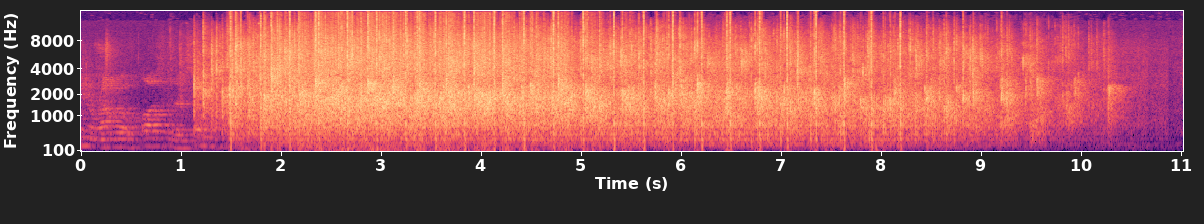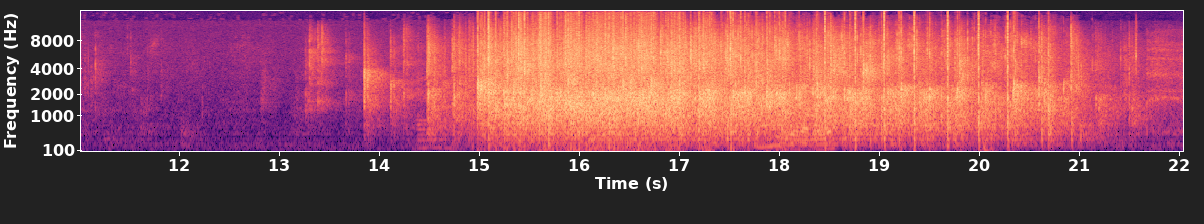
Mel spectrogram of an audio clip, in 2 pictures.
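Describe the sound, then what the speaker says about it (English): City council meeting audience breaks into sustained applause, dense and loud for several seconds, falls silent briefly, then a second long round of clapping swells back up. "if you all join me in a round of applause for their service."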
